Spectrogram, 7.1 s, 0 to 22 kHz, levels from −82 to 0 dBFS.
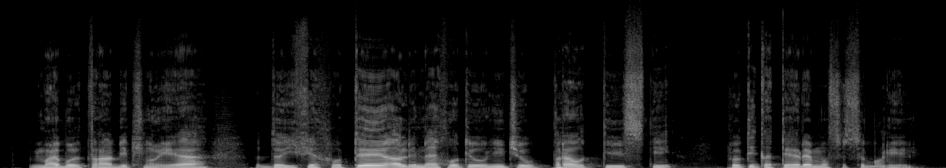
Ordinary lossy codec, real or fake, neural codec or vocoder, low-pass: none; fake; codec, 44.1 kHz, 1.7 kbps, Pupu-Codec; none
